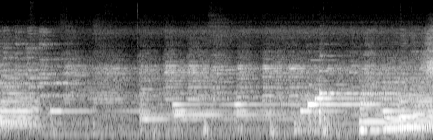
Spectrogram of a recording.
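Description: Piano played solo, a slow passage of held notes and chords. It thins out and softens about a second in, then builds back with fuller chords toward the end.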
